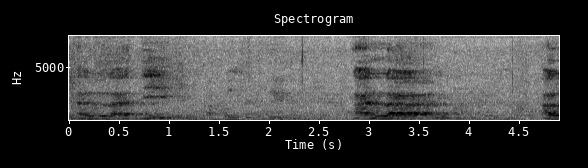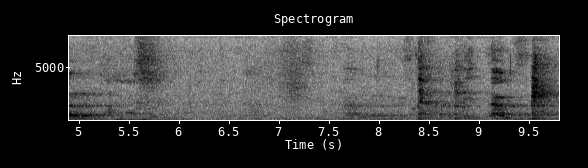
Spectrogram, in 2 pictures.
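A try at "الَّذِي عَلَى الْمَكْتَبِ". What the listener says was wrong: bukan, ada mimnya itu Pak. Alal bi ya, karena ada ala, huruf jar ala. Hasil lanjut huwa bukan, itu bukan alif lam, itu 2 lam, lam sama lam. Itu bukan alif lam, tapi lamnya 2.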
